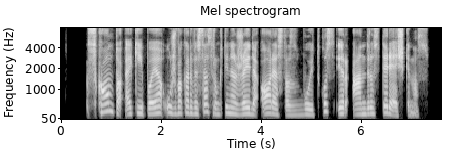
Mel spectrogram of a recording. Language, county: Lithuanian, Vilnius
